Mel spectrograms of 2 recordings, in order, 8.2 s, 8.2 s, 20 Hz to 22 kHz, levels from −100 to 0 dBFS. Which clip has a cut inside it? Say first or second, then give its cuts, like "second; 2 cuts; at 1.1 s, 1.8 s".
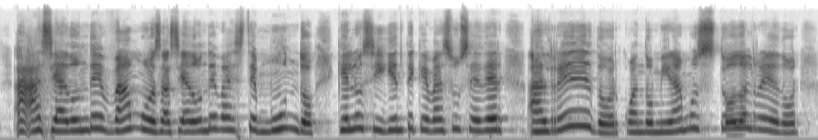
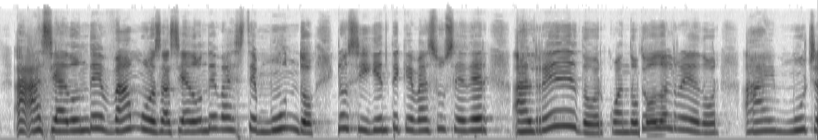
second; 2 cuts; at 3.4 s, 6.4 s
